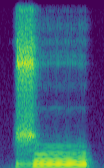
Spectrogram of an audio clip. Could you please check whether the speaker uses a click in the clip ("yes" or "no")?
no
